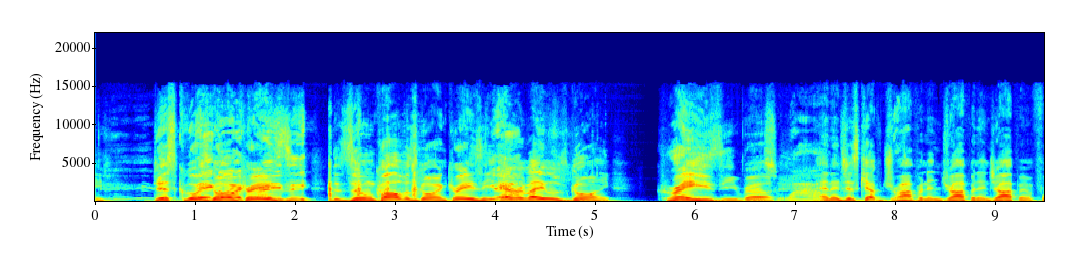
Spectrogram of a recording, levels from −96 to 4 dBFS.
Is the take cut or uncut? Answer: uncut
